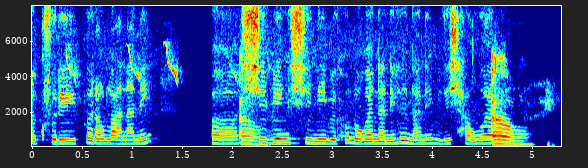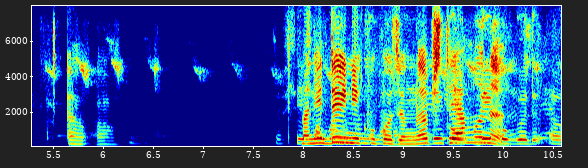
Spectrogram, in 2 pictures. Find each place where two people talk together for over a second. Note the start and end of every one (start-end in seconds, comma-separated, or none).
8.0-10.0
